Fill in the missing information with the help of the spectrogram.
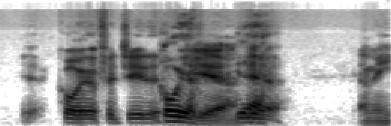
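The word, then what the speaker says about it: Kyoya Fujita: Kiyoya Fujita. Yeah, Koya Fujita.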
